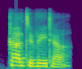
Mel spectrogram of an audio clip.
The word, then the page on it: cultivator: Indian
